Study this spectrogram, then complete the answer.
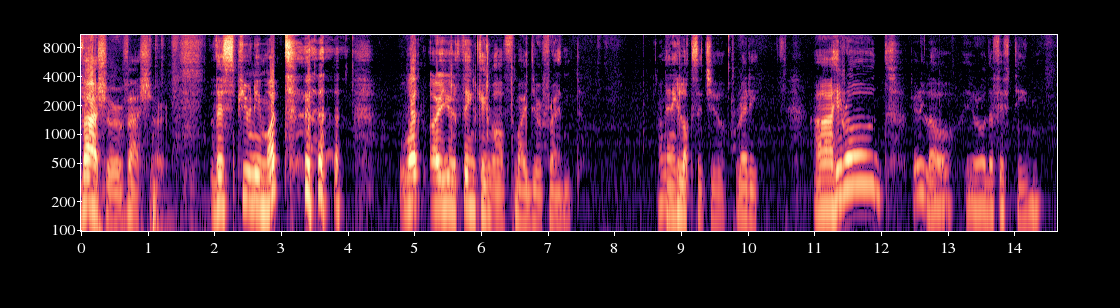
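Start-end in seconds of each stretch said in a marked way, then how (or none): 0.0-7.4 huge, booming voice of a great dragon. Narrating a game scene, the speaker voices the dragon addressing Vasher, big booming dragon voice. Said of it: "a big booming voice uh, from the dragon".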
